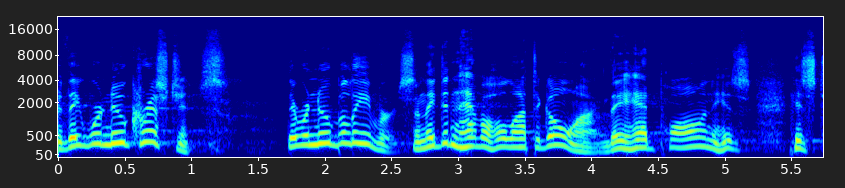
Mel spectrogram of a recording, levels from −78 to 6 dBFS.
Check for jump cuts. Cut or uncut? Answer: uncut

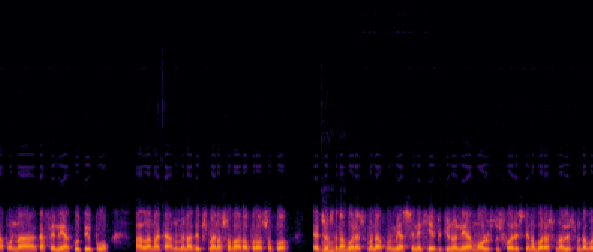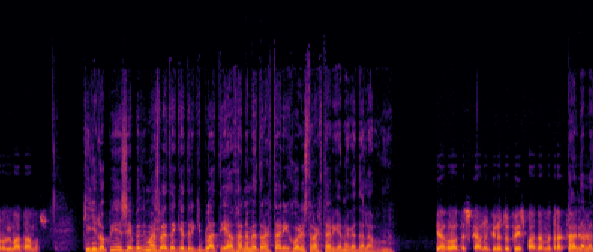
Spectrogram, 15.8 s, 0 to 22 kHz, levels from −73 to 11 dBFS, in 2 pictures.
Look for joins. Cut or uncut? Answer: uncut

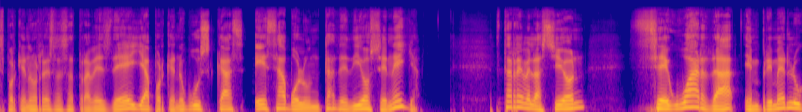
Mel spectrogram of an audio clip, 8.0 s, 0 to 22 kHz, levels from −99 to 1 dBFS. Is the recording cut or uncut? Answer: cut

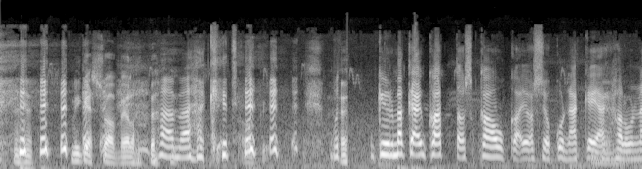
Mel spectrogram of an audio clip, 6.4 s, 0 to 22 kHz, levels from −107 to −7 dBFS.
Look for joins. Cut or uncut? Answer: uncut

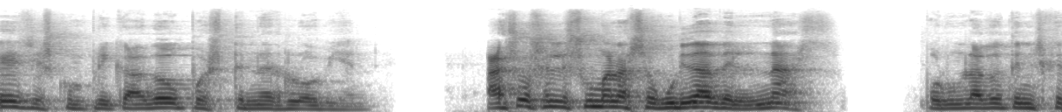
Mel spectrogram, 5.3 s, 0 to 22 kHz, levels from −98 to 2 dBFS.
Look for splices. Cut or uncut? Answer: uncut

